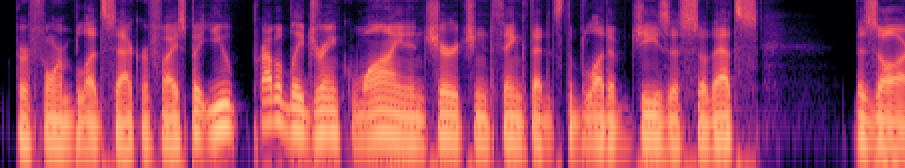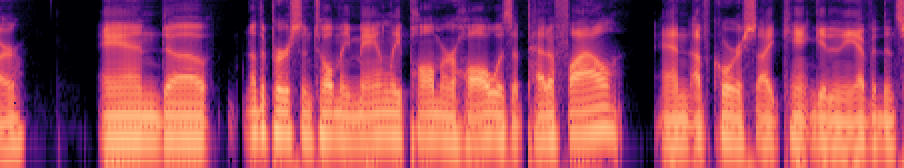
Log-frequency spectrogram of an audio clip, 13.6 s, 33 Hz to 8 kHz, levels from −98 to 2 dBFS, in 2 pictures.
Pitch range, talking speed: 85-105 Hz, 180 wpm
